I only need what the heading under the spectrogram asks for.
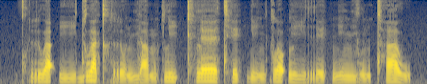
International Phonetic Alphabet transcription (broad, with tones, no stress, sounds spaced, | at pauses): kʰ r u˧ a̯ ʔ iː˧ d u˥˩ a̯ kʰ r o˩˦ n j a˩˦ m k l i˥˩ ʔ kʰ l ɛː˥˩ tʰ e˦˥ k̚ l i˨˩ n k l ɔ˥˩ ʔ l iː˧ r eː˨˩ t̚ n i˧ n j u˨˩ n tʰ a˥˩ w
